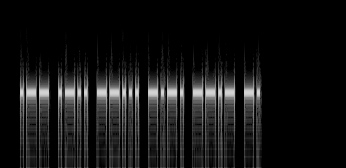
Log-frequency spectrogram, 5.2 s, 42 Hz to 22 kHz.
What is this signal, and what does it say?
Morse code, heard as a keyed tone, about 25 wpm, 700 Hz. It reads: WL7CQN
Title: USA Call Signs - 6 Characters - 3x Character Spacing - 25wpm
